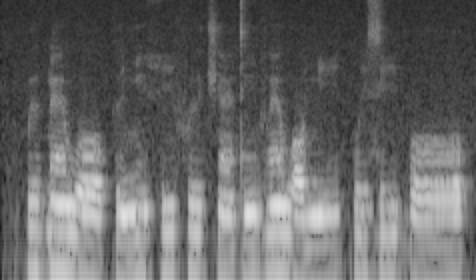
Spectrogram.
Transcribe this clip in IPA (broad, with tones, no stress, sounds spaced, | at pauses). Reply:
k͡p ɨ˦ ɓ ɛ̃˦ w oː˨ k ɨ˨ ɲ ĩ˧ h i˦ f ɨ˧ t͡ʃ ɛ̃˨ t ĩ˨ v ɛ̃˦ w ɔ˨ ɲ iː˨ kʷ i˧ z i˦ ɓ oː˧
